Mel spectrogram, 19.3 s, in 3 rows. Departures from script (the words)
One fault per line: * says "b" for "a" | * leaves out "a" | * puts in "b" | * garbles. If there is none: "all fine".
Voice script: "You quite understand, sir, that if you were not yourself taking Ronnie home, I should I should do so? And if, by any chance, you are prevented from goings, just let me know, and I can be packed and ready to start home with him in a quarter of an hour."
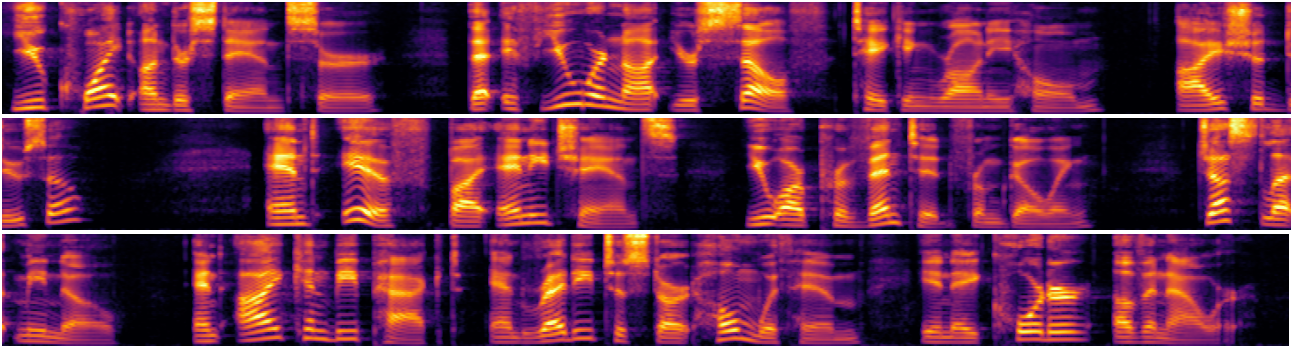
* leaves out "I should"
* says "going" for "goings"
